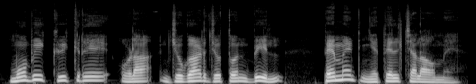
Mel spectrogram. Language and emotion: Santali, neutral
